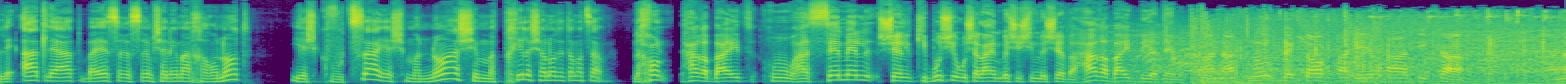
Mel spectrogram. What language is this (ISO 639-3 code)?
heb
